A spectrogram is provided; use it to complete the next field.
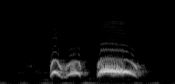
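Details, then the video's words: Spotted dove call used as a lure to attract wild doves: a two-part coo, a short wavering note followed by a longer, smoother, louder one, in clean quiet surroundings. "derkuku pikat paling ampuh"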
